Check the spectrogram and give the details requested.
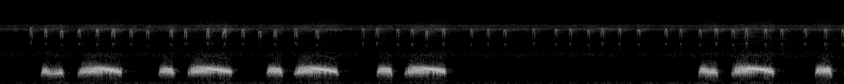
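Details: Spotted dove of the 'đồng pha chân cua' variety, firm coo, busy temperament, pushing coos with a trailing end: rapid low coo pairs, a pause of about two seconds, then further pairs, set against constant pulsing insect buzz.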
